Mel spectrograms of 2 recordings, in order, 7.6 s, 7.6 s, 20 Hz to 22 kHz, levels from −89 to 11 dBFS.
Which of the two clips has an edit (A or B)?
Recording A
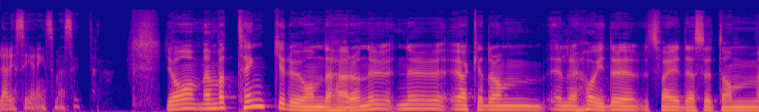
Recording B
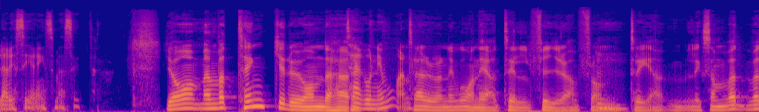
B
